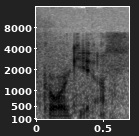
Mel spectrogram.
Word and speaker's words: Georgia: and the 24th gorgia that's actually how you pronounce Georgia it's not Georgia it's gorgia gor okay and they're going to be uh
